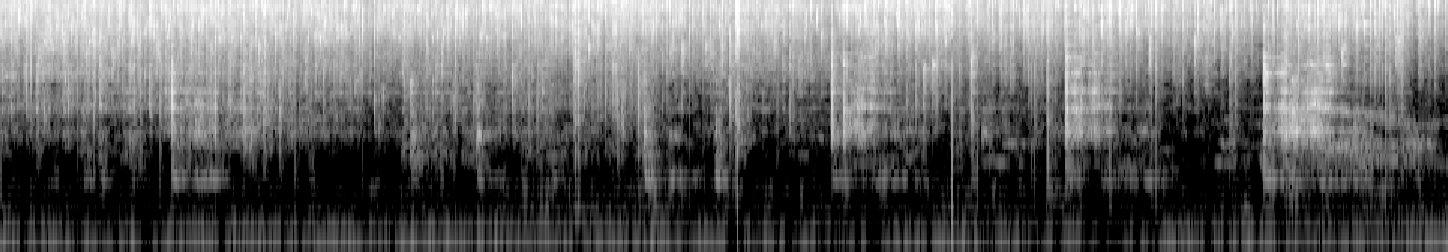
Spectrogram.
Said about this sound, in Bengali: গোল্ডেন ব্রাউন কালার যখন চলে আসবে তখন ডিমগুলো নামিয়ে ফেলবে।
